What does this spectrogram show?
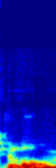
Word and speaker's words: Shalom: And the O sound in Shalom, where does that come from? It's from the Wa. O-W. The Wa. It's the Wa. Yeah, the Wa in Hebrew is pronounced either as a O or U. And the overwhelming percentage of the time, about 90% of the time, it's pronounced as O, as in Shalom.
